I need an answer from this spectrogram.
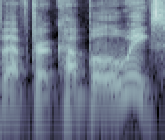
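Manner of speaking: ordinary talk, nothing marked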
